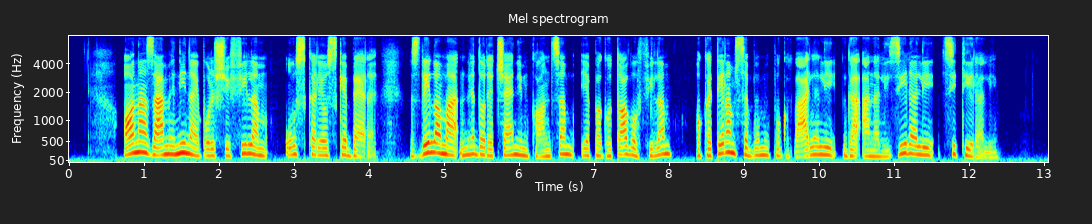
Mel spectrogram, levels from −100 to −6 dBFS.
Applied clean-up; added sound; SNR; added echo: neural diffusion model UNIVERSE++.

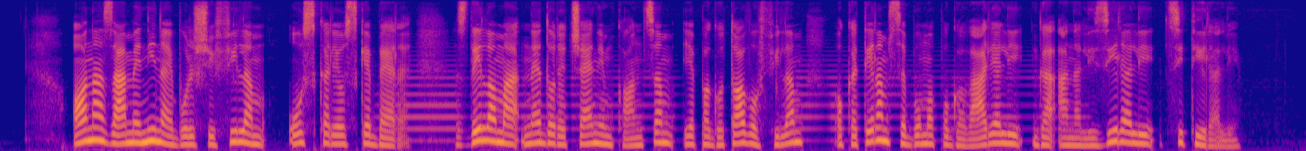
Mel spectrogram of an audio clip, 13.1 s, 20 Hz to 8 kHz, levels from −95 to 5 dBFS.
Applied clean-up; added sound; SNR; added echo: neural mask model RNNoise.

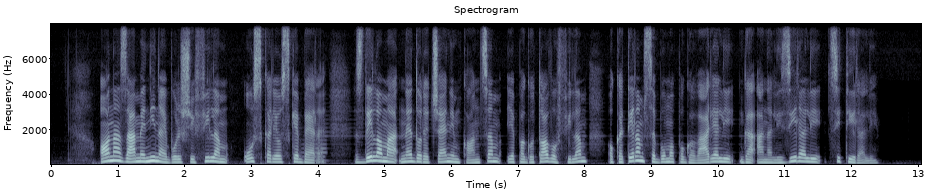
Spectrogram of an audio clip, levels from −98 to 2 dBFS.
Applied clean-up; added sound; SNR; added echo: neural mask model DeepFilterNet 3.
